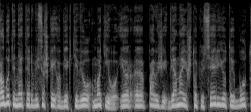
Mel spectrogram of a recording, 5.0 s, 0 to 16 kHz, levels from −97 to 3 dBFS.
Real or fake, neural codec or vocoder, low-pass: real; none; 14.4 kHz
